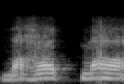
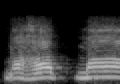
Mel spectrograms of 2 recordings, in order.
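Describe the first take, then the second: No difference in how they are said.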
